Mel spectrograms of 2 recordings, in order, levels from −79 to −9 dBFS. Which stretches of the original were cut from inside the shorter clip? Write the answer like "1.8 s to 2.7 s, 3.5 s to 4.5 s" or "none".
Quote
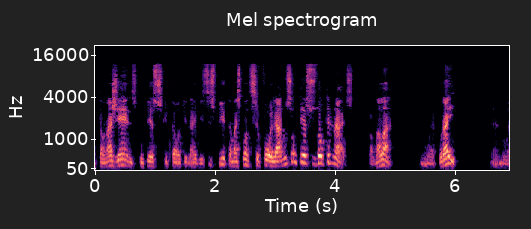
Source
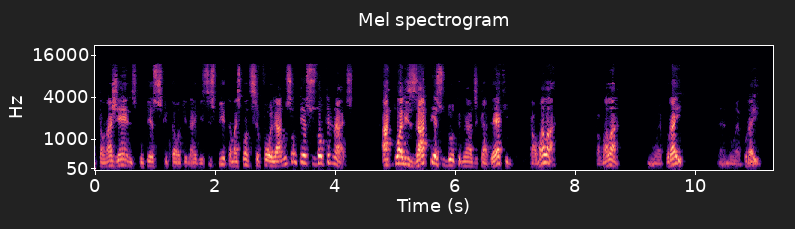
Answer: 4.5 s to 8.3 s

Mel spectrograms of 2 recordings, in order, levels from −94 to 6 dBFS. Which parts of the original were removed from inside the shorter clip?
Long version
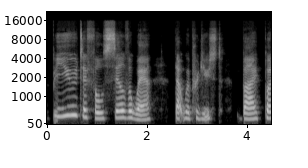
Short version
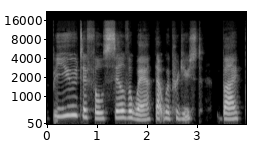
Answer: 2.1 s to 2.5 s

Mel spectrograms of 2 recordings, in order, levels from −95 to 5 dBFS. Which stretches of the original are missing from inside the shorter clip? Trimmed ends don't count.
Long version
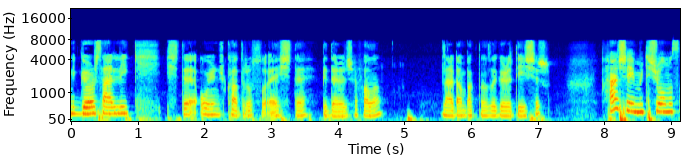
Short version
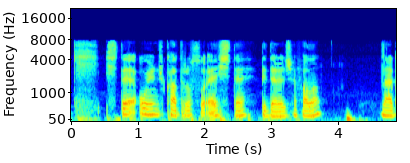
none

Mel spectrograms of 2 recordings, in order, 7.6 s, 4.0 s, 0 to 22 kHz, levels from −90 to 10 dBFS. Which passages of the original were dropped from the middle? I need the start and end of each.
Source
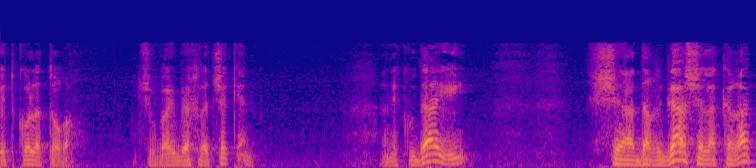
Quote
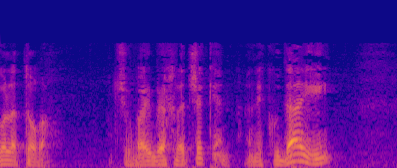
2.6 s to 3.7 s

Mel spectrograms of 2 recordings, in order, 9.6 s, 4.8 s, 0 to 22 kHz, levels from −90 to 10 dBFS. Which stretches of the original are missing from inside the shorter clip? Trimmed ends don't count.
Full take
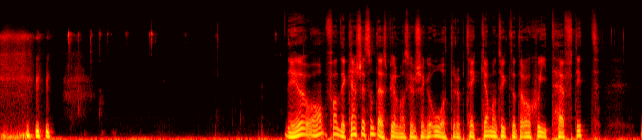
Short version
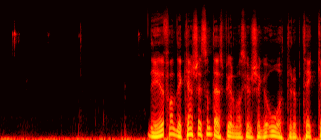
4.5 s to 4.9 s

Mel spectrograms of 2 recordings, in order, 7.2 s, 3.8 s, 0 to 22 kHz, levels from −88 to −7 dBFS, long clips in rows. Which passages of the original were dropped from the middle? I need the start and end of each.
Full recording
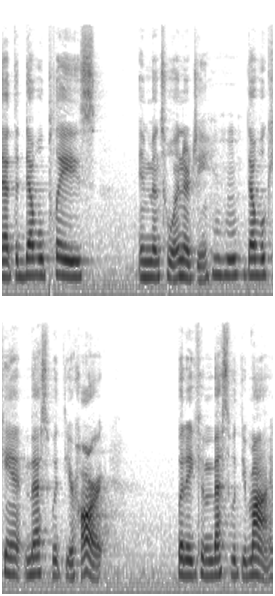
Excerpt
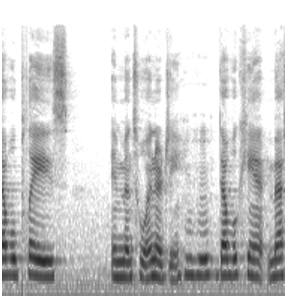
none

